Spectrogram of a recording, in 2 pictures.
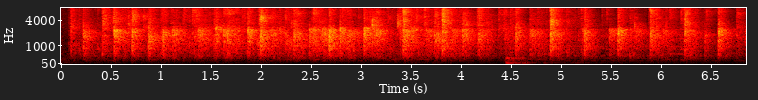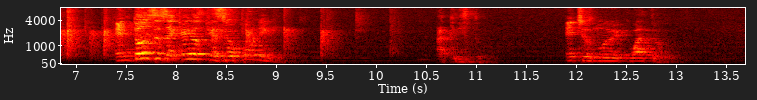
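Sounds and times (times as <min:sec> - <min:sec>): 
crowd clapping: 0:00.0 - 0:09.7
low thump: 0:04.4 - 0:04.9
speech: 0:07.4 - 0:09.2, 0:11.9 - 0:13.1.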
